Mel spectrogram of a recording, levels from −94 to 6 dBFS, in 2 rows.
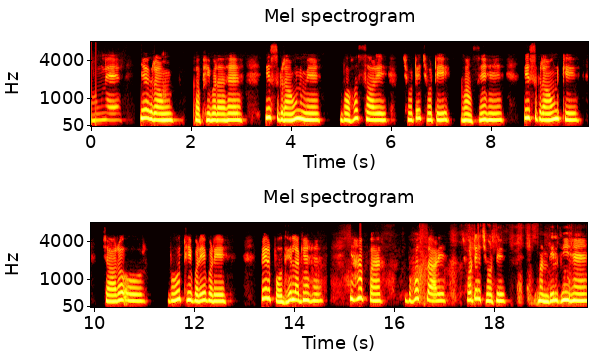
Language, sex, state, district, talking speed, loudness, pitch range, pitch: Hindi, female, Bihar, Saran, 105 wpm, -13 LUFS, 230-265 Hz, 235 Hz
